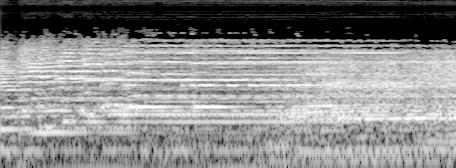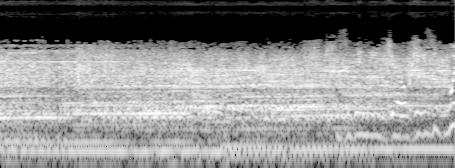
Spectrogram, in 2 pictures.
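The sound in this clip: Race cars lapping a track, their engines blending into a sustained, loud, buzzing roar with layered harmonic whine that holds a fairly steady pitch throughout.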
